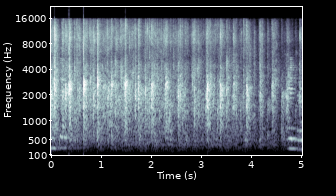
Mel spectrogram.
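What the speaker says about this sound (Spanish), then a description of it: "un aplauso para ellas" An audience at the launch of World Breastfeeding Week in the old civil hospital applauds, steady, moderately loud clapping from a crowd that carries on for several seconds with a few sharper hand claps up close.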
